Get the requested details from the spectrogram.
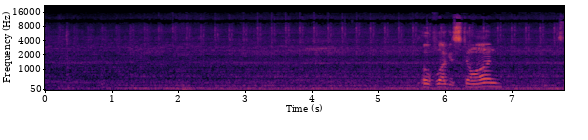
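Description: A heater hums steadily.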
